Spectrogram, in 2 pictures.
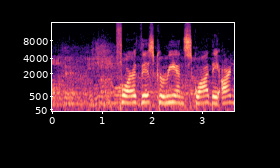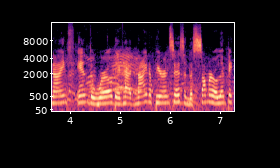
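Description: Young women talk together nearby.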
